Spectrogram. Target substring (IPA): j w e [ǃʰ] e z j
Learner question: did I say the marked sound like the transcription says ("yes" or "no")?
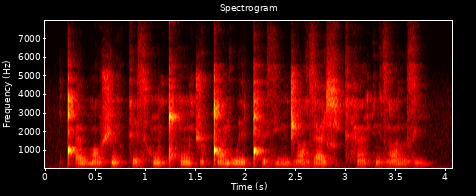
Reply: yes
